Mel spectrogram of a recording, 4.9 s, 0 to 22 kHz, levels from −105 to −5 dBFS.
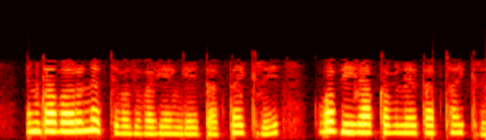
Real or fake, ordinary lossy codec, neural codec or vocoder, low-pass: real; AAC, 16 kbps; none; 19.8 kHz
